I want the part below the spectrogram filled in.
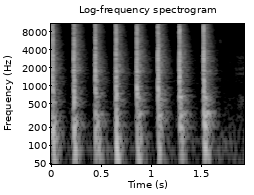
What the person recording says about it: It's something hard today. Something very hard.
